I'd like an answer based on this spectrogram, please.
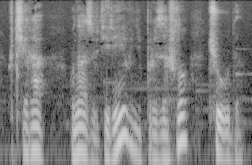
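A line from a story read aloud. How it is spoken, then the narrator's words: Plain. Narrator (Russian): сказала она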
